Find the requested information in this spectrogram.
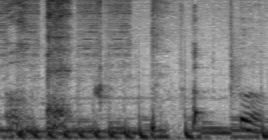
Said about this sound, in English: I just hiccuped and coughed at the same time. That was weird.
